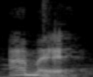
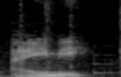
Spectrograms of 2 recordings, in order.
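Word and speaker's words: ame (雨): So you'd be tempted to pronounce it as Amy, but it's not. It's Japanese, so it's ame, ame.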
